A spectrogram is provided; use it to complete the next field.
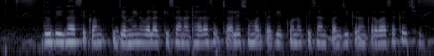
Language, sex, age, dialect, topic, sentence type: Magahi, male, 18-24, Western, agriculture, statement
